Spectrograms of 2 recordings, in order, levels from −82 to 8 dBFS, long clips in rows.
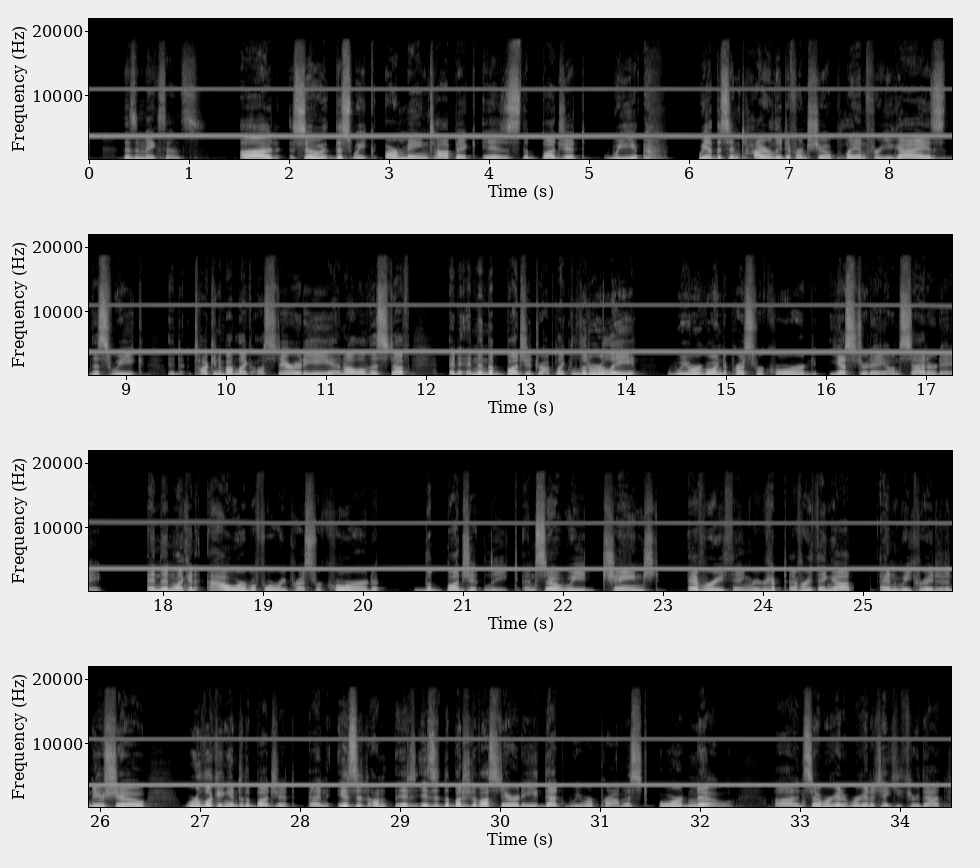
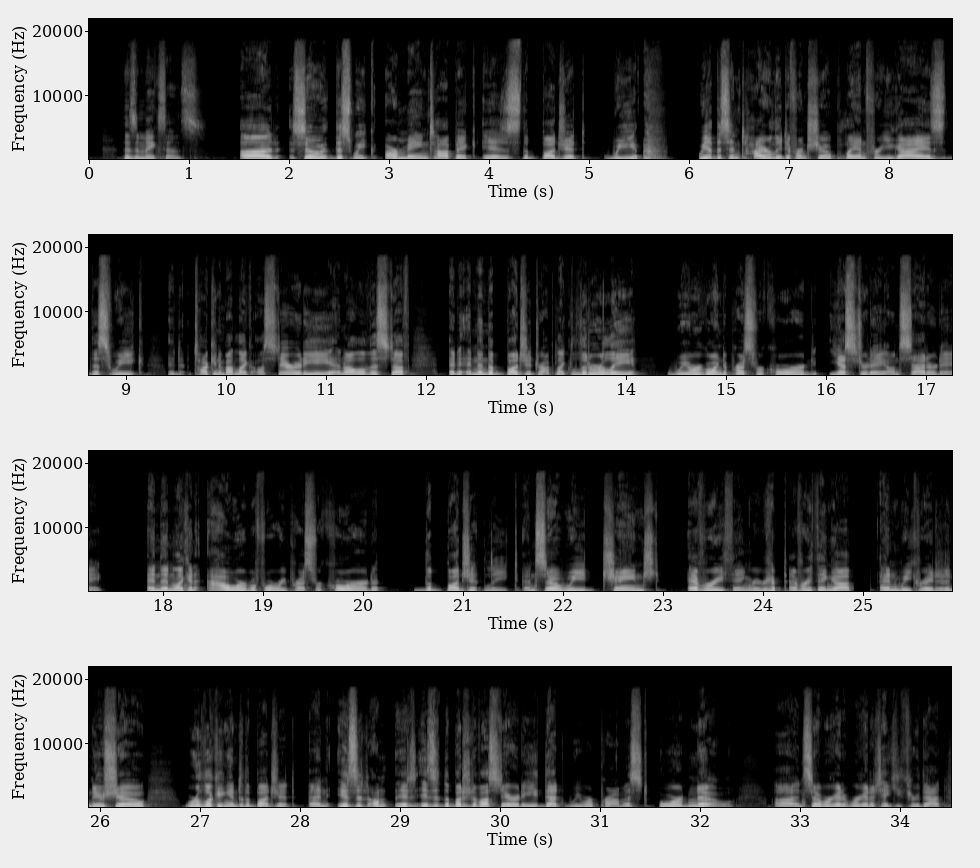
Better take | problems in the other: second | high-pitched whine; loud; throughout; 3.5 kHz, 6 dB below the speech

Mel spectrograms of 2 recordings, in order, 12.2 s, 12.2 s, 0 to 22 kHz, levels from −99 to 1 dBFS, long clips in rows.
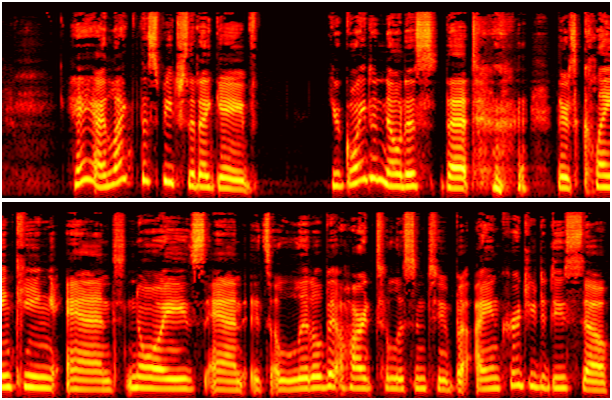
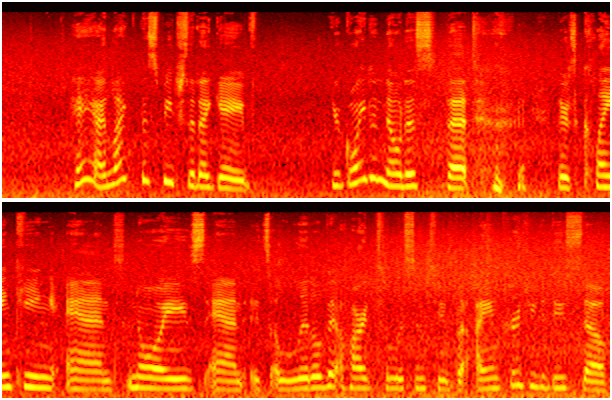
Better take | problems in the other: first | wind noise on the microphone; occasional gusts; 15 dB below the speech

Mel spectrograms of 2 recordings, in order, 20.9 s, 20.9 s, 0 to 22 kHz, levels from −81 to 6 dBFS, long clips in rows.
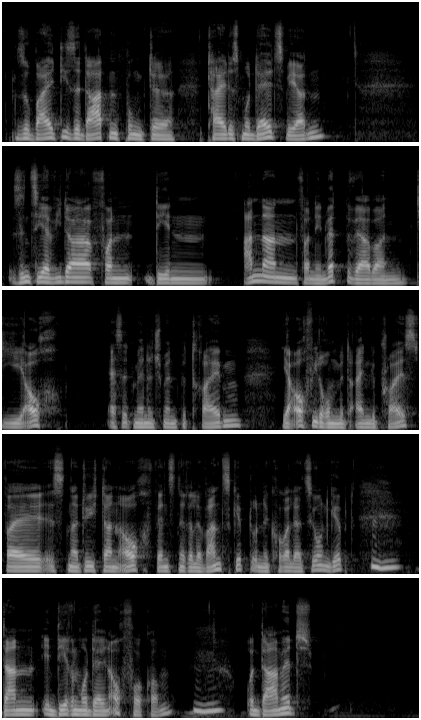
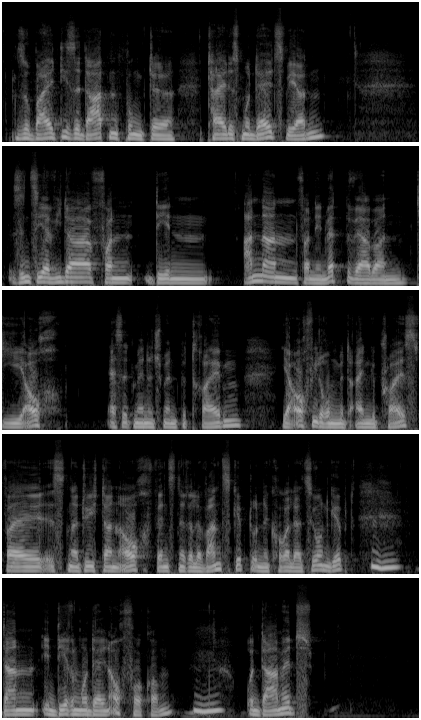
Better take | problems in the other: first | distortion; slight; 10 dB below the speech

